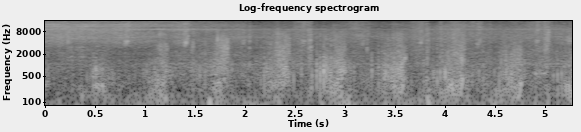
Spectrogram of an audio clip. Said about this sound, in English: We just landed the helicopters. Come out and see what a bear has been eating on the sea ice here. Walking across the sea ice.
